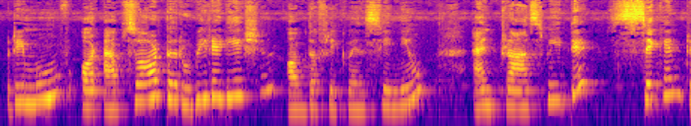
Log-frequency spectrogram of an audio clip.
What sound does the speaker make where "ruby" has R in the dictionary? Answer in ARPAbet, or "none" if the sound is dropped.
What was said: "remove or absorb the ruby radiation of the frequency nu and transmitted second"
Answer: R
